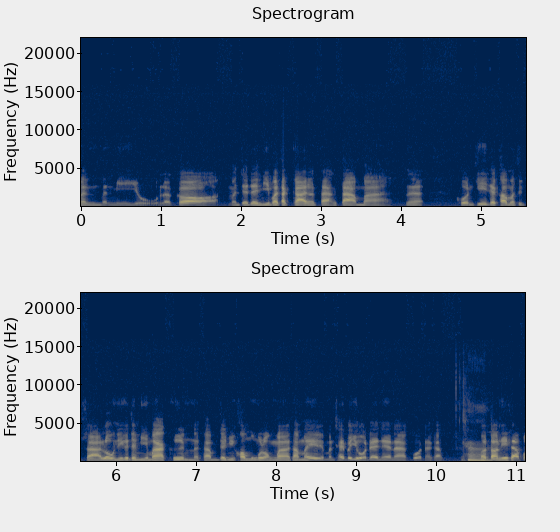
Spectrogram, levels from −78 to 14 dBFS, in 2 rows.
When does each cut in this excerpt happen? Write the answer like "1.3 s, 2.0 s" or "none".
none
